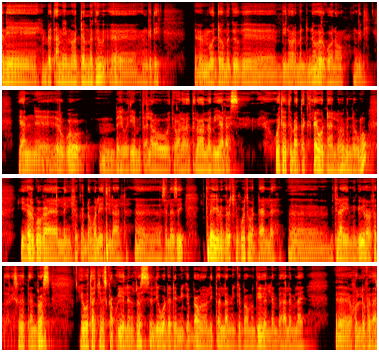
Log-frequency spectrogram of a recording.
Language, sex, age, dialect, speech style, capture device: Amharic, male, 25-34, Ethiopia - Tigray, focused; tired, mobile / Linux / Chrome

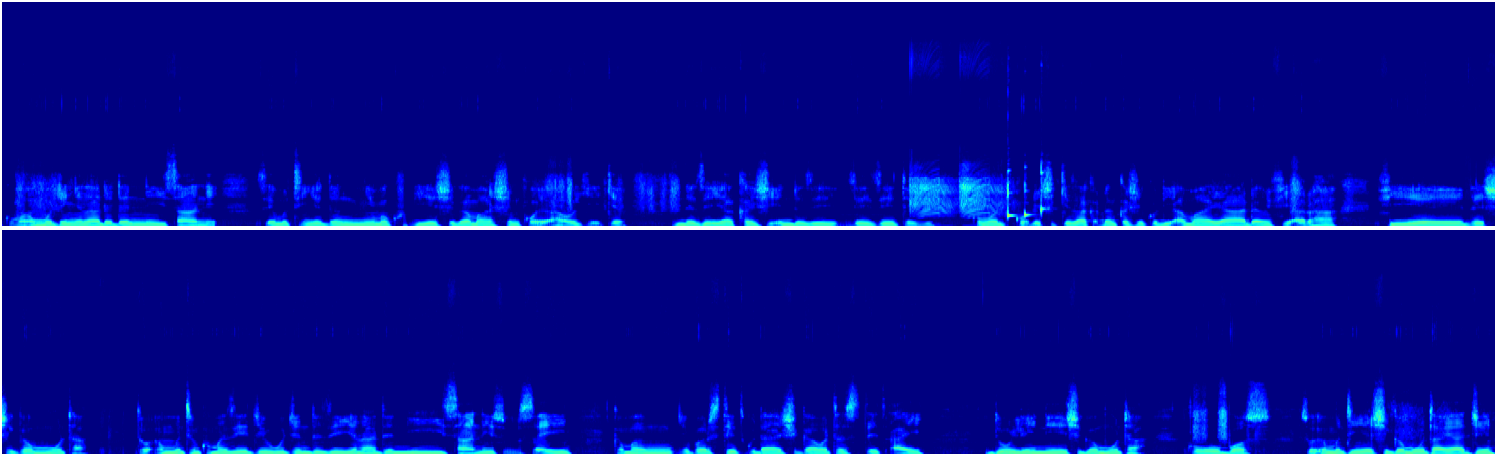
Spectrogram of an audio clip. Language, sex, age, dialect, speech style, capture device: Hausa, male, 25-34, Nigeria - Kano, relaxed, mobile / Linux / Chrome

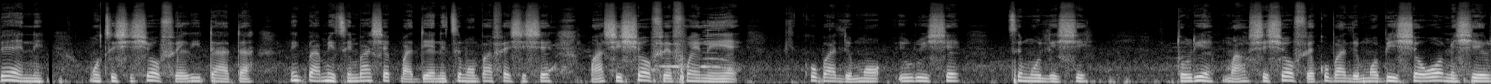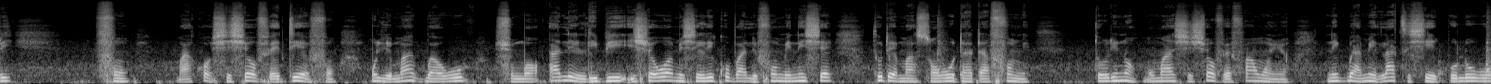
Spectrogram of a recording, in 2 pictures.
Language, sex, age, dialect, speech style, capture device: Yoruba, female, 35-44, Nigeria - Lagos Yoruba, relaxed, mobile / Linux / Chrome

